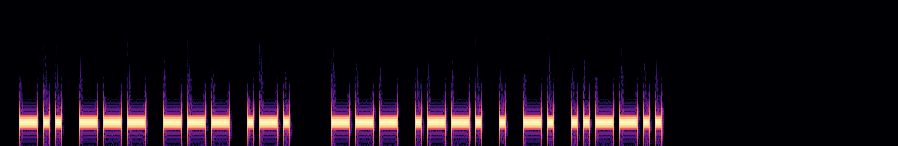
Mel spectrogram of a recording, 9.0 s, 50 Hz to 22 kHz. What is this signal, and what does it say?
Morse code, heard as a keyed tone, about 20 wpm, 700 Hz. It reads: DOOR OPEN?
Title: Sentences from Top 1600 Words 20wpm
